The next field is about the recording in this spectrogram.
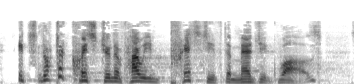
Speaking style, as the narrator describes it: said Fudge in a testy voice

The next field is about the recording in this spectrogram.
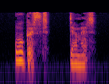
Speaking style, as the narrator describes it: he whispered harshly

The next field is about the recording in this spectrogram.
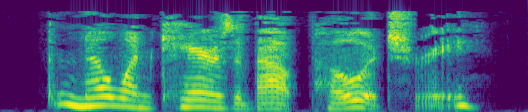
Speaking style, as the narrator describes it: Mal said with a rueful laugh

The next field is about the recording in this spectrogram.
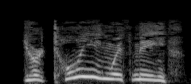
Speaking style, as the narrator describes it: Milda whined, tears pouring down her face

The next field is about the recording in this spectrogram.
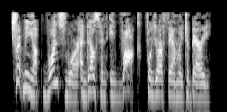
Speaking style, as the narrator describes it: he shouted

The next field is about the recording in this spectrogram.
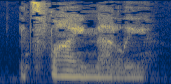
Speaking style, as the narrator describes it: he said softly

